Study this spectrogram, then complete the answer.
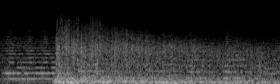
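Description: A sudden heavy explosion as torpedo shots strike the ore-laden ship SS Munich, a deep booming blast that erupts abruptly and then rolls on as a sustained loud rumble.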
